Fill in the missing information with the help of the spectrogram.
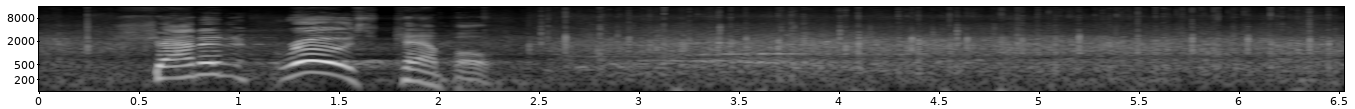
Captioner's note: audience applauding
